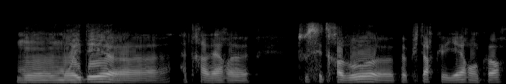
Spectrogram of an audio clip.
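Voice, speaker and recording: The recording is dry and close with no echo as a man with a fairly low pitch talks at a fairly slow pace. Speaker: PhD candidate. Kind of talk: thank-you speech. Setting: lecture theater with audience. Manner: hesitant, many fillers.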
